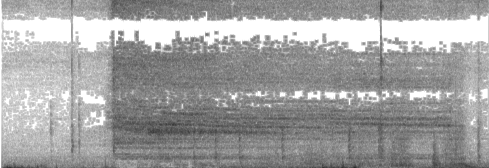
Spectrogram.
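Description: Compressed air hissing steadily through the hose into a RAKJAK inflatable air-bag jack as it inflates under a truck axle. The hiss starts abruptly about a second and a half in and cuts off just before the end. A low knock at the very start and a few more low knocks partway through.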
